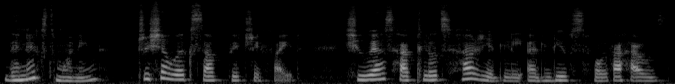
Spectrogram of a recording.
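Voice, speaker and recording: A woman's voice: mid-range voice, measured pace, background noise. A woman reading scripted narration as the narrator of a radio drama. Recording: music and crowd sounds behind.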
